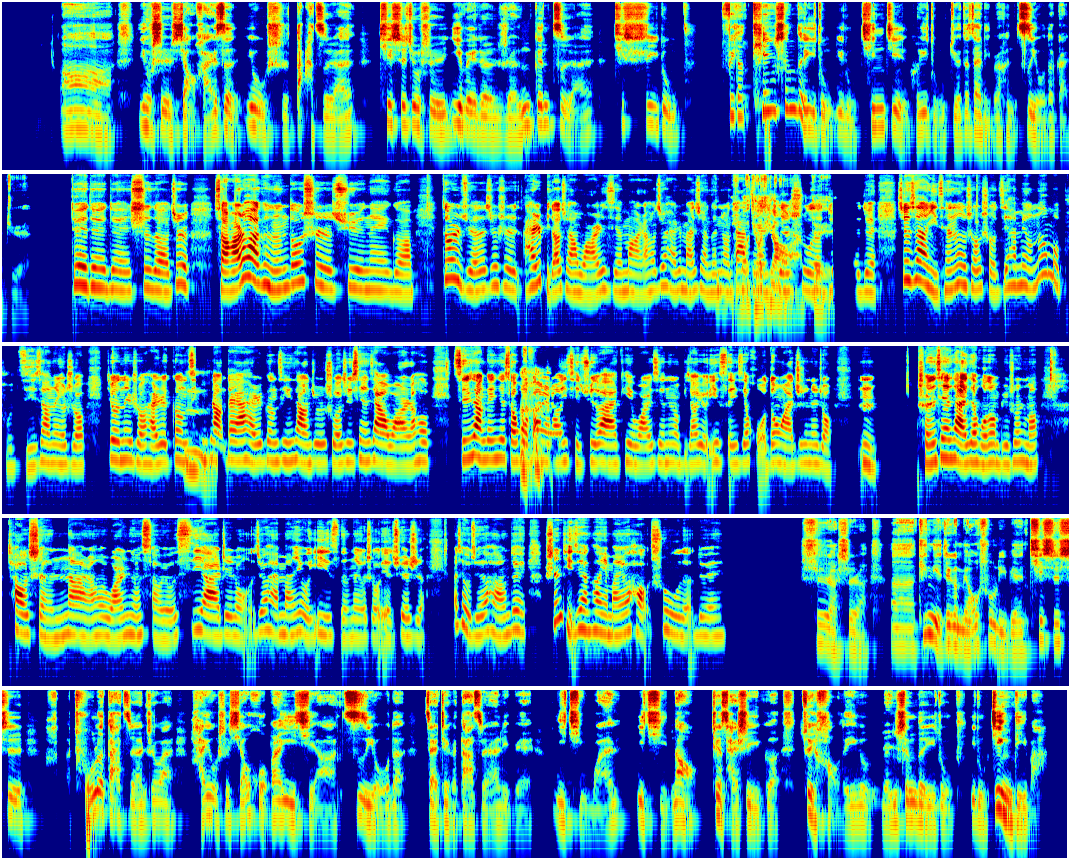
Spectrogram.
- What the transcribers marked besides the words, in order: laugh; other background noise
- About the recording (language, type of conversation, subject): Chinese, podcast, 你最早一次亲近大自然的记忆是什么？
